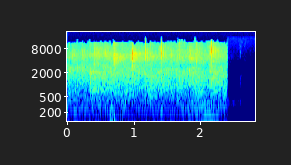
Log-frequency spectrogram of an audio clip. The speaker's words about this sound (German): Herzlichen Dank und ich glaube, das kann man mit einem Applaus bekräftigen.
